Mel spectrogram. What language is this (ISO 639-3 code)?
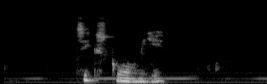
lav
